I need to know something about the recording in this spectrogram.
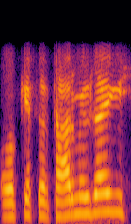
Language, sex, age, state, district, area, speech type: Hindi, male, 18-30, Rajasthan, Nagaur, rural, conversation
